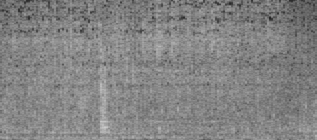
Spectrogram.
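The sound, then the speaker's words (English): A rice washing machine slowly removing the outer layer of the rice and cleaning it: a steady, loud rush of churning water over a low, intermittently pulsing motor hum, with one brief splashy clink partway through. No one speaks. “So the next step, he is taking it over to our rice washer and having that machine just slowly take away that outside and clean the rice for us.”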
